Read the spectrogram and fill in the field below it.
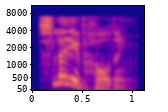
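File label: "slaveholding", British English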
